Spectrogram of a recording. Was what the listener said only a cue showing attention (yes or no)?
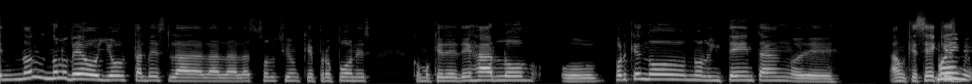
yes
